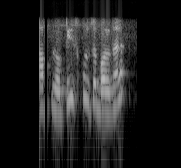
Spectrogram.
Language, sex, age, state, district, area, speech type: Hindi, female, 60+, Madhya Pradesh, Ujjain, urban, conversation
